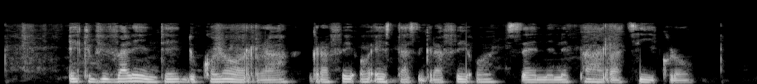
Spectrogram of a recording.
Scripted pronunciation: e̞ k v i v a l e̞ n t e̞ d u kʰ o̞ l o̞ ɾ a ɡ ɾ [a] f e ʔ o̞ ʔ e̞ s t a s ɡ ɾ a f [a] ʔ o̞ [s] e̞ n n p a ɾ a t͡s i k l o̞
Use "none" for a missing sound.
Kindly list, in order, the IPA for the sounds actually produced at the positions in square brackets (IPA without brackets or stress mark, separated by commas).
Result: a, e, s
